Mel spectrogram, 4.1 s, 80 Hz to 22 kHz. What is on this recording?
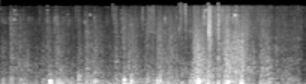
Horse Gallop And Stop In Dirt 01
A horse running/galloping, and stops suddenly.
Brake, Halt, Horse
